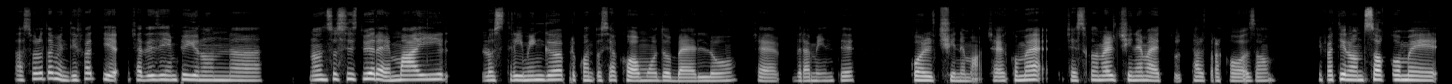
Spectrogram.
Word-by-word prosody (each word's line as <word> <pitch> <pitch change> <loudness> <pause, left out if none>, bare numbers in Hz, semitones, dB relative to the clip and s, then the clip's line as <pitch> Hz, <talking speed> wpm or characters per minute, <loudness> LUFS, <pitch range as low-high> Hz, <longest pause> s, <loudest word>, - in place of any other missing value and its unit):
Assolutamente. 250 0 0
Infatti, 260 +3 -1 0.2
cioè, 220 - -7
ad 200 - 0
esempio, 210 +1 +2
io 215 -1 +3
non 195 -2 -1 0.5
non 220 +1 +2
sostituirei 245 -2 +3
mai 220 +3 +3 0.4
lo 195 +1 0
streaming 205 +2 +2
per 210 - -7
quanto 190 -2 -4
sia 195 +2 -4
comodo, 180 -1 +1
bello, 170 +3 -1
cioè 160 -3 -4
veramente, 175 +3 -5 0.5
col 190 -2 +3
cinema, 165 -3 -4
cioè 180 0 -3
come 210 +3 +3 0.2
cioè, 185 -2 -3
secondo 205 +3 -2
me, - - +6
il 210 - 0
cinema 195 -1 +1
è 175 - -2
tutt'altra 175 +5 -6
cosa. 170 +1 -3 0.5
Infatti, 215 +2 +2
non 205 -2 +4
so 220 +2 +5
come 205 -4 +2
200 Hz, 145 wpm, -20 LUFS, 180-215 Hz, 0.5 s, me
